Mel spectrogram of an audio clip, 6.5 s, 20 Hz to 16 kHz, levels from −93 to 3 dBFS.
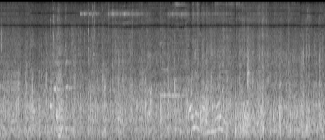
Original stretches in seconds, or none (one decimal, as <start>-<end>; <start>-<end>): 0.6-2.1; 6.0-6.5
